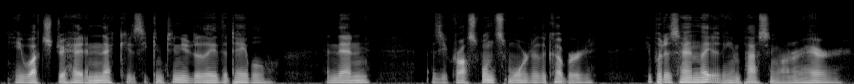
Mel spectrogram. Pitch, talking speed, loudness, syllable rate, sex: 90 Hz, 230 wpm, -23 LUFS, 6.0 syllables/s, male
